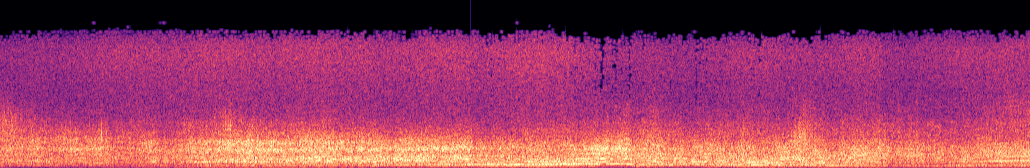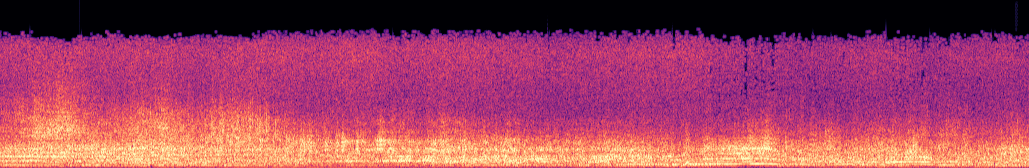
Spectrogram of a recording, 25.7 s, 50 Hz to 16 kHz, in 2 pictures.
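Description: Race cars roar around Kil Kare Speedway at a 1996 Labor Day championship, a loud continuous engine drone with repeated rising and falling sweeps as cars pass close by.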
